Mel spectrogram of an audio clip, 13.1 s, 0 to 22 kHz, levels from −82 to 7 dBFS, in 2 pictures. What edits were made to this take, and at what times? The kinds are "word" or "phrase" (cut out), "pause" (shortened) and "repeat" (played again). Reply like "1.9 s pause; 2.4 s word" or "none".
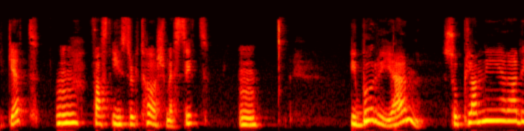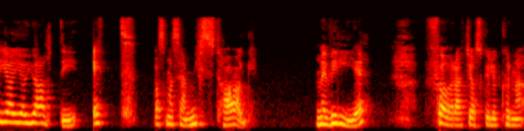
7.6 s pause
